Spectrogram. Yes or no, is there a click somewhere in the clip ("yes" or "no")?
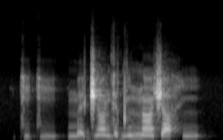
no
